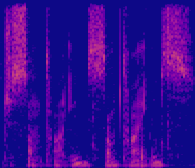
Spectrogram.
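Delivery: unvoiced, fading whisper; a wry whispered aside to viewers. Real, not acted. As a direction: breathe it out under your breath. Whispered trailing repeat.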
